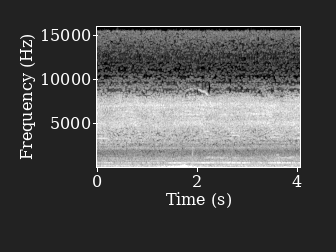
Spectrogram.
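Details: A cicada chorus in backyard trees in Bolivar, Missouri, around 8:30 pm on a cool evening (about 70s) on 16 August 2023, sings an unbroken, high, hissing buzz. The insects take turns, with a faint low rumble beneath.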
